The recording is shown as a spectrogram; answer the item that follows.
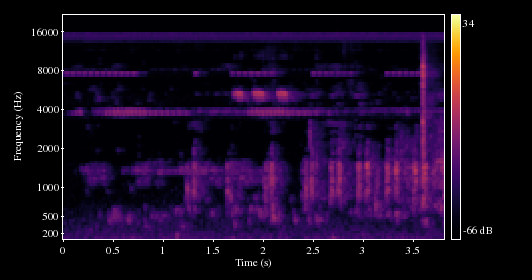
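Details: Crickets calling on a cold night beside a garden shelter at the forest edge; a steady high trill runs throughout, with brief, higher pulsed chirps and lower choppy croaking notes joining in the second half, plus a sharp click near the end.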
